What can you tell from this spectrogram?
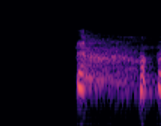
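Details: Person who says they are very sick gives one abrupt, harsh cough followed by a short trailing catch of breath.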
